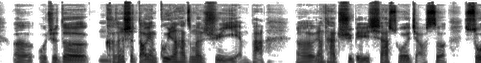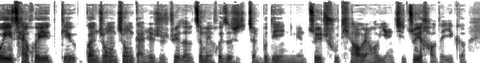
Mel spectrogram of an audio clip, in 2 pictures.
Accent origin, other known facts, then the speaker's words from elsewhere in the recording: Sichuan, China; 我是在四川长大的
